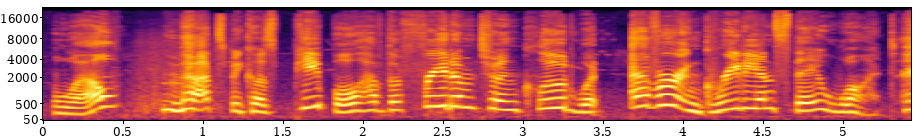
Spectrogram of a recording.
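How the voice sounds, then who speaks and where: Lilting, playful boyish bard. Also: female voice, sits high, animated, unhurried, slight background noise. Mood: wistful, explaining. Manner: theatrical, flowery, lilting. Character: playful, breezy young male bard, charming and knowing. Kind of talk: video game voice acting.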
